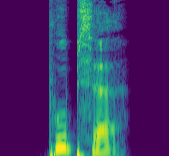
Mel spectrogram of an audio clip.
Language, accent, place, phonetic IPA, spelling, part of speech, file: German, Germany, Berlin, [ˈpuːpsə], pupse, verb, De-pupse.ogg
- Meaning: inflection of pupsen: 1. first-person singular present 2. first/third-person singular subjunctive I 3. singular imperative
